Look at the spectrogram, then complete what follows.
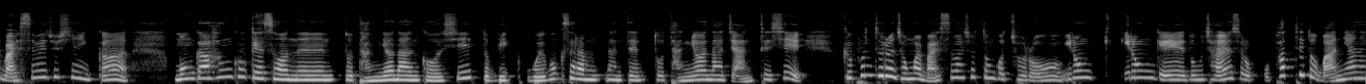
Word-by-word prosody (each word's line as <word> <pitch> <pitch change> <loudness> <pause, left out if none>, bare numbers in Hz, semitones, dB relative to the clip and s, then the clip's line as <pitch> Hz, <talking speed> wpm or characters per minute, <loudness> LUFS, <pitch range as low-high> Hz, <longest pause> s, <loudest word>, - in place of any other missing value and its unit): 말씀해 250 - +1
주시니까 240 - -1 0.4
뭔가 270 +5 +4
한국에서는 255 -11 +3
또 205 -1 -2
당연한 200 +4 +4
것이 185 - -1
또 195 - -2
미국 185 0 -2
외국 210 +9 +1
사람한테는 215 -6 +1
또 200 -1 -6
당연하지 210 +5 0
않듯이 220 - -3 0.4
그분들은 405 +3 +2
정말 260 -3 +1
말씀하셨던 310 - -3
것처럼 200 -6 -4
이런 315 +5 -2 0.3
이런 310 +2 -1
게 215 -4 +3
너무 215 +1 -3
자연스럽고 215 -3 -2
파티도 400 - 0
많이 215 +5 +1
하는 280 +1 -2
225 Hz, 310 characters per minute, -25 LUFS, 205-300 Hz, 0.4 s, 뭔가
